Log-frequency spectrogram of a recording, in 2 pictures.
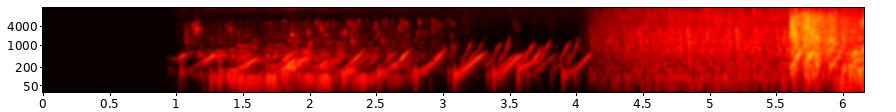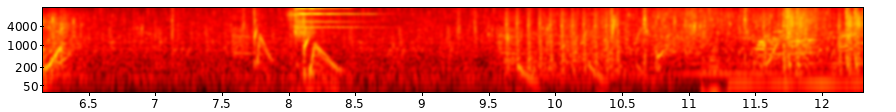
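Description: Cartoonish game sounds swoosh and splat quickly.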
